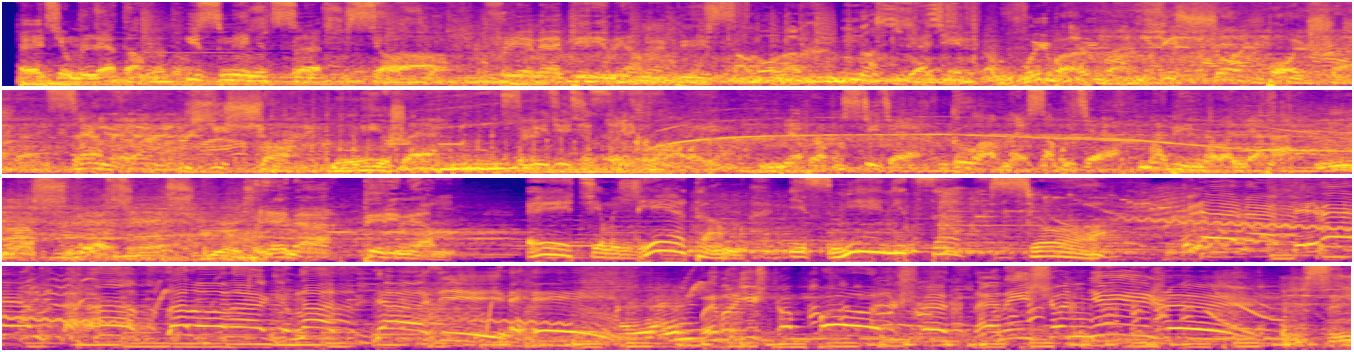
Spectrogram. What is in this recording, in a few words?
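Russian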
